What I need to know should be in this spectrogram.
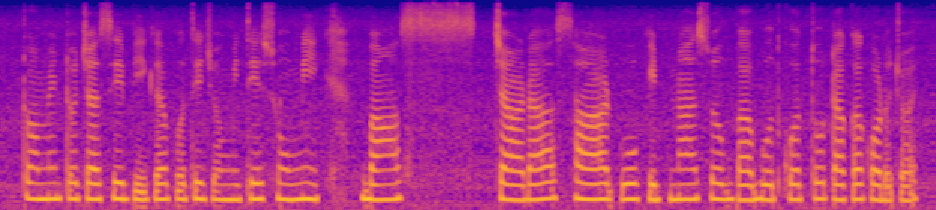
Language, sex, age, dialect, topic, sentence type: Bengali, female, 18-24, Rajbangshi, agriculture, question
